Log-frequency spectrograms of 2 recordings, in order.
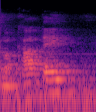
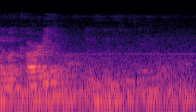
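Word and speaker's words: mecate: is actually a McCarty it's been pronounced Mon copy which is Spanish for rope but Gringo's call it a McCarty this is a raw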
